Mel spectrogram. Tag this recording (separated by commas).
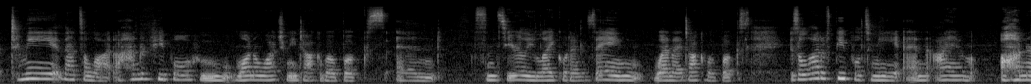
Speech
